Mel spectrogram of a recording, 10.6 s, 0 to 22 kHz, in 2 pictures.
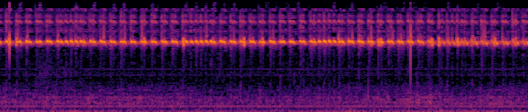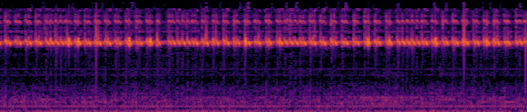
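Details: Cricket chirping, used as training audio for songbirds: a dense, high, buzzy trill of rapid pulses repeated about 200 times a minute, steady at first and then softer and less regular, with no other clear sounds.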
